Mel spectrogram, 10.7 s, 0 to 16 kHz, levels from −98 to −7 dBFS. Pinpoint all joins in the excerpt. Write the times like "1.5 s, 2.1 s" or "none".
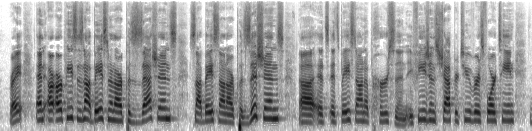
none

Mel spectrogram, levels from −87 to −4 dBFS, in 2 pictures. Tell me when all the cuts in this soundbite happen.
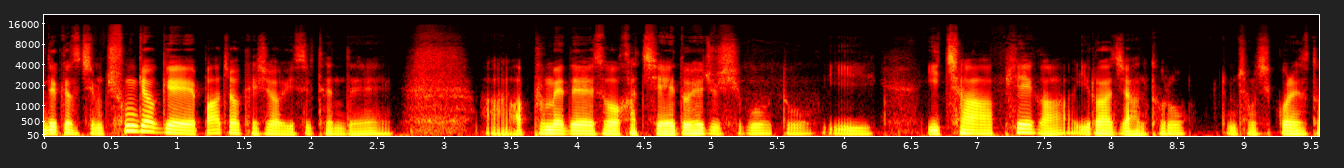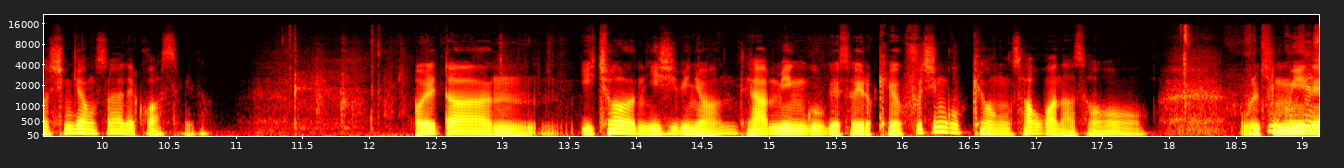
3.5 s, 12.4 s

